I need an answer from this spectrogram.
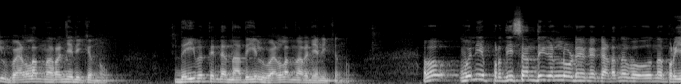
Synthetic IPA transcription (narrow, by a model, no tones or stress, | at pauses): lʋe̞ɭːɐmnirɐɲːiɾikʲːunːṵ | d̪e̞jʋɐt̪ːinde̞nɐðijilʋe̞ɭːɐmnirɐɲːiɾikʲːṵnːṵ | ɐpːɐʋɐlijɐprɐðiɕɐnd̪ʱiɣɐɭiloːɽejo̞kːe̞kɐɽɐnːupo̞ːɣunːɐprɐj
